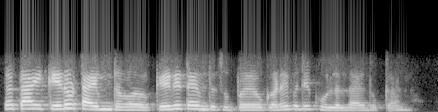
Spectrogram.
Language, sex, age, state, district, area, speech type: Sindhi, female, 30-45, Gujarat, Kutch, urban, conversation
